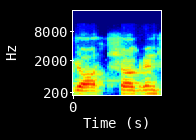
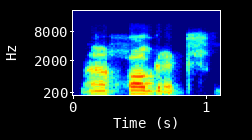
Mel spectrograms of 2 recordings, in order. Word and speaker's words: Sjögren: So a bit about Sjogren syndrome. We call it Sjogren, we call it Sjogren, but actual Swedish pronunciation is Sjögrens. They pronounce it as a Ho.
